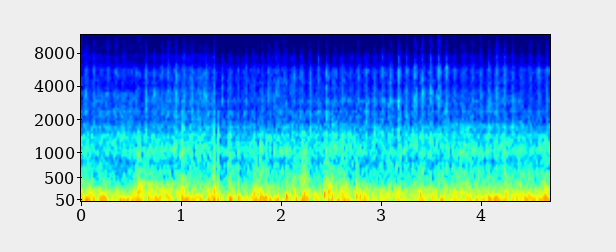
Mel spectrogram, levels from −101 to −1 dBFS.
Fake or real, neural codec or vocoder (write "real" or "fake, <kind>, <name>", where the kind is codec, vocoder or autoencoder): fake, codec, SNAC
